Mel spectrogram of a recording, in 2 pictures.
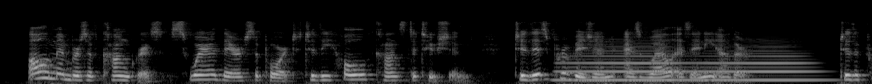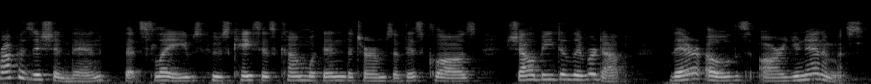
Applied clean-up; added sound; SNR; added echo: none; Wind instrument, woodwind instrument; 4 dB; reverberation time 0.4 s.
